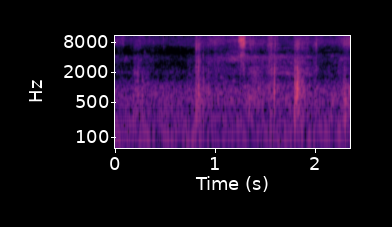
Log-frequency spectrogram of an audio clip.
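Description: A few soft footsteps on garden ground, in the second half.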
